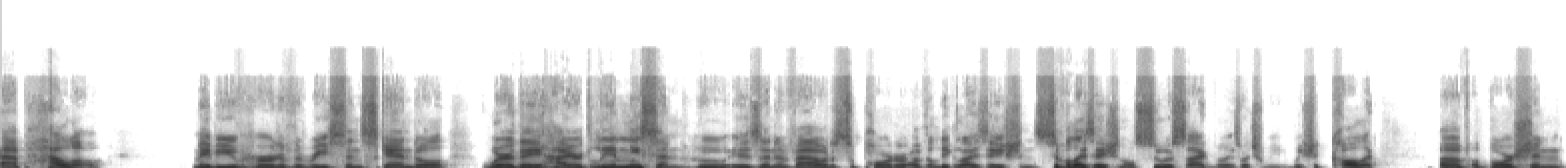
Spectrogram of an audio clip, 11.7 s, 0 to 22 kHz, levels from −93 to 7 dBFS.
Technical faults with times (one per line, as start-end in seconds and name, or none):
0.00-11.75 Opus voice compression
